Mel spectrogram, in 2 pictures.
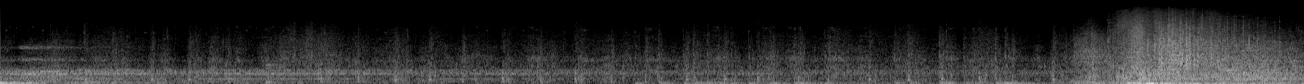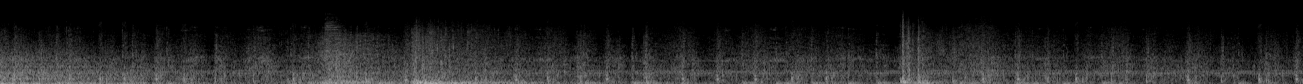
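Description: Armoured footsteps crunch on gravel.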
